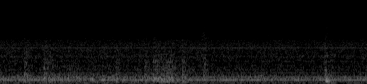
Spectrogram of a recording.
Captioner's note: footsteps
